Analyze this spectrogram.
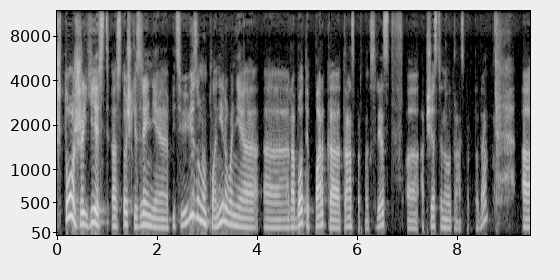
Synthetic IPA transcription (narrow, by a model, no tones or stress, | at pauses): ʂt̪o̞ʐɨjesʲtʲəst̪o̞t͡ɕkʲɪzɾʲenʲɪjəpʲɪtʲɪvʲɪvʲizʊməplˠɐnʲiɾəvənʲɪjə | rɐbo̞t̪ɨparkət̪ɾanspərt̪nɨxsɾʲe̞t̪st̪fəɐpɕːest̪vʲɪnːəvət̪ɾa̰nspərt̪əd̪a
